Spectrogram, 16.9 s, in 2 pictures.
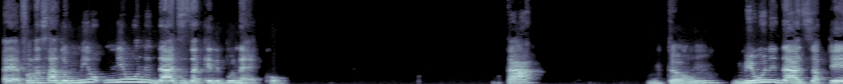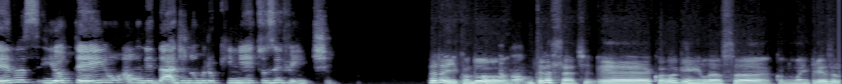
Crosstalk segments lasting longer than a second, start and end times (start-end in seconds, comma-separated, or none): none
